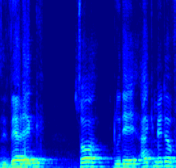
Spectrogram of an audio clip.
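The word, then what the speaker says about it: Wellek: You don't read it Welek, it is Welek.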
